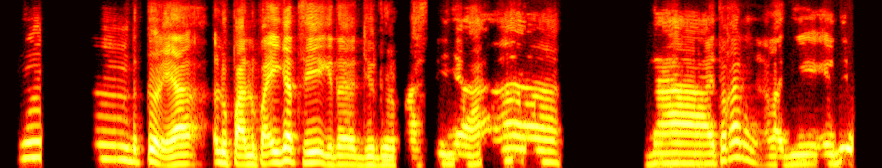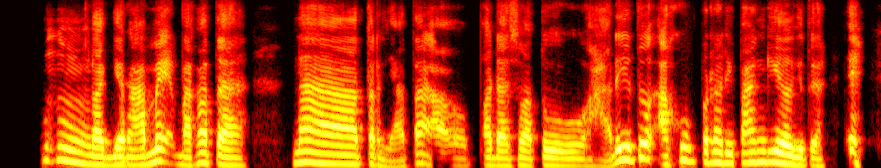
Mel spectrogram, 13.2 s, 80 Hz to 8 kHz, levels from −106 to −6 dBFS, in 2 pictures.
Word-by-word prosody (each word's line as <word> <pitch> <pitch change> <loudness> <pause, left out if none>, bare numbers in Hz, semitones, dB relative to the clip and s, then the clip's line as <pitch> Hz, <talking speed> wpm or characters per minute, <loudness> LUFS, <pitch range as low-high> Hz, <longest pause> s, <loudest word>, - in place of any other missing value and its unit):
mhm, 245 -3 -3
betul 200 0 +6
ya, 160 +3 +5 0.2
lupa-lupa 160 -3 +4
inget 210 +2 +7
sih 180 -2 +5
kita 150 -1 +2
judul 145 0 +1
pastinya 160 +3 -4
heeh, 205 +2 0 0.8
nah 170 -1 +4
itu 220 - -1
kan 275 -2 +3 0.2
lagi 145 +2 -1 0.3
ini 215 - 0 0.6
mhm, 220 -2 -3
lagi 145 0 +1
rame 145 +9 -1
banget 175 +6 -2
ya. 135 - -1 0.5
Nah 170 -4 +1
ternyata, 110 +5 -8
eee, 125 -1 -8
pada 135 -1 -2
suatu 130 -2 -4
hari 210 - 0
itu 260 - +2
aku 215 +7 -4
pernah 190 -1 -1
dipanggil 180 +1 +1
gitu 135 -1 -6
ya, - - -14 0.2
"Eh 190 - -3
170 Hz, 150 wpm, -22 LUFS, 145-195 Hz, 0.8 s, inget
